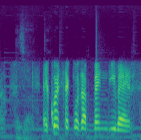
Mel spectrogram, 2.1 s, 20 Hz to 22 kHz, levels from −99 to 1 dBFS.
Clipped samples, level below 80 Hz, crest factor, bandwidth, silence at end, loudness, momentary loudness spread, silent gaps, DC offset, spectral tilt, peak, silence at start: under 0.1%; -58 dBFS; 20 dB; 11 kHz; 0.1 s; -22 LUFS; 6 LU; none; under 0.1%; -4.5 dB/octave; -4 dBFS; 0 s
